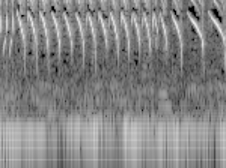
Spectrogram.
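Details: Canary singing on a lure recording meant to make young canaries sing fast: a steady series of sharply descending whistled notes repeated about three times a second, over a faint low hum.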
